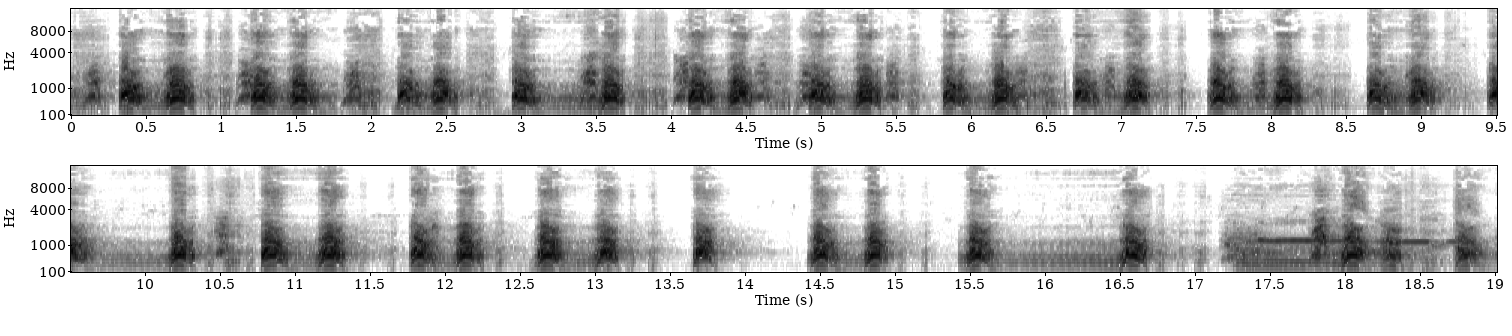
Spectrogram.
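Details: Domestic dog giving a long, steady series of loud, sharp barks, about two or three per second, with brief pauses and a few whiny, higher yelps near the end.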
